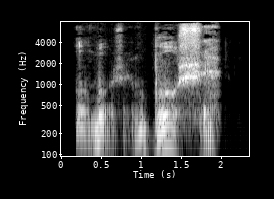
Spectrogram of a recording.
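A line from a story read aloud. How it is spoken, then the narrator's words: Shocked exhale. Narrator (Russian): выдохнула Эллен, потрясенная идиотизмом, бессмысленностью всего того, что произошло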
